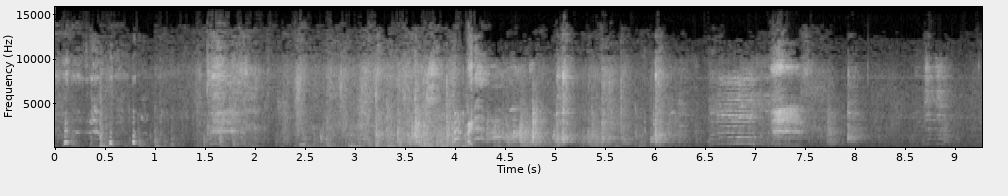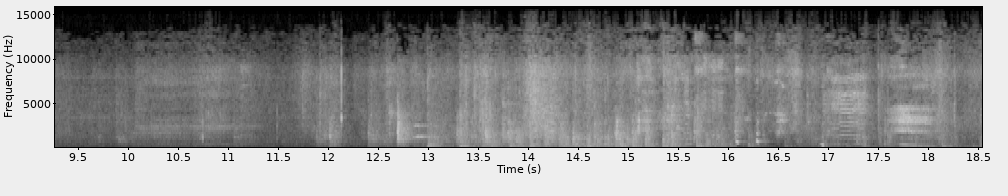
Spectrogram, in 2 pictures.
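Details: Goat kids playing and chasing on a farm: short wavering bleats break through now and then amid people talking, rustling and general farmyard noise, with a quieter stretch in the middle.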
